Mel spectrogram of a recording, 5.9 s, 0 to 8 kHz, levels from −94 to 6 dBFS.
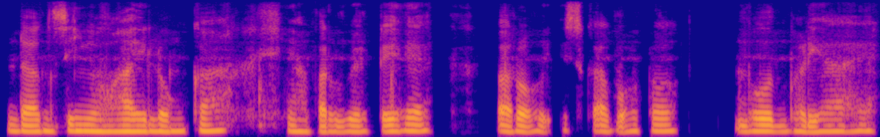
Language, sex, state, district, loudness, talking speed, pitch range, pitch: Hindi, male, Jharkhand, Sahebganj, -20 LUFS, 165 wpm, 130-135 Hz, 130 Hz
